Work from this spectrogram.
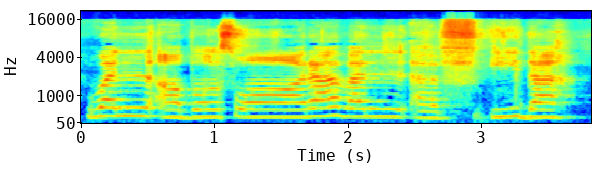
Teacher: لام پڑھی جا رہی ہے، الف سائلنٹ ہے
